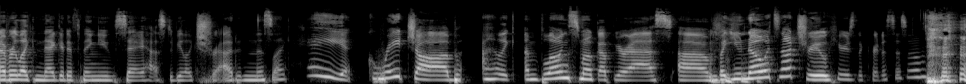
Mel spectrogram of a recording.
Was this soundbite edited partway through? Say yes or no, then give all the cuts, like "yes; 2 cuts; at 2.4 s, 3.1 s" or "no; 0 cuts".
yes; 1 cut; at 3.6 s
